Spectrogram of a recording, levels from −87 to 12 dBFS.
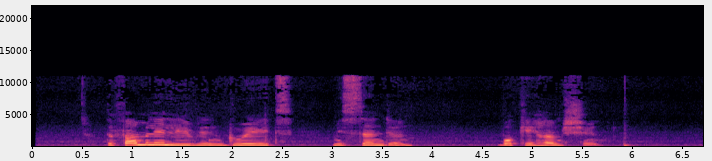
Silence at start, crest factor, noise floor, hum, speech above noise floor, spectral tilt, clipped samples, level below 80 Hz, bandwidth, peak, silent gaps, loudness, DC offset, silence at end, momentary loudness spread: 0.75 s; 18 dB; -51 dBFS; none; 34 dB; -6.5 dB/octave; under 0.1%; -48 dBFS; 11.5 kHz; -2 dBFS; none; -18 LUFS; under 0.1%; 0.75 s; 19 LU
